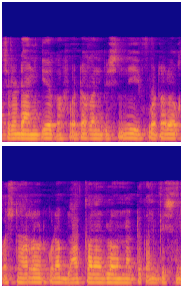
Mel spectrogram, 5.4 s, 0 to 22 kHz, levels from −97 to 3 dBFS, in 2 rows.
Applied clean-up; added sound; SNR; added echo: neural separator model SepFormer DNS4.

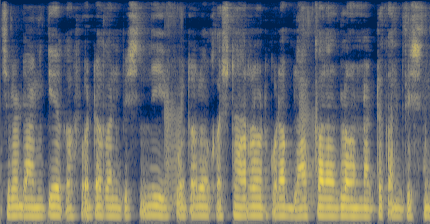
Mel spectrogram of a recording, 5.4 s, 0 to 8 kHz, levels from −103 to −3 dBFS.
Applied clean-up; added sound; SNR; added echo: neural mask model DeepFilterNet 3.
